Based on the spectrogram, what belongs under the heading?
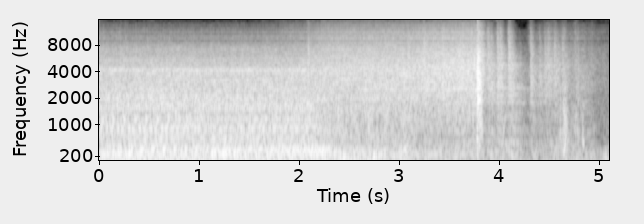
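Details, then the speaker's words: Old water truck, not run in 27 years, shutoff test: steady diesel clatter runs evenly, then fuel cuts and engine spools down and stops cleanly; shutoff works as it should. "let's go ahead and do the shutoff and see if it actually works"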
